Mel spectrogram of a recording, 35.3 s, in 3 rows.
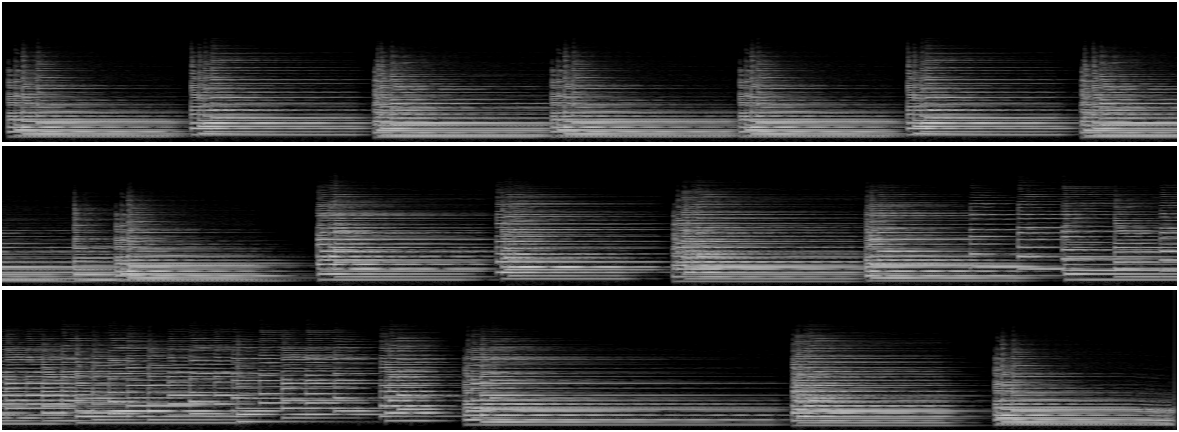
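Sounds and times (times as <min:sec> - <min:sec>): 
electric guitar: 0:00.1 - 0:35.2.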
